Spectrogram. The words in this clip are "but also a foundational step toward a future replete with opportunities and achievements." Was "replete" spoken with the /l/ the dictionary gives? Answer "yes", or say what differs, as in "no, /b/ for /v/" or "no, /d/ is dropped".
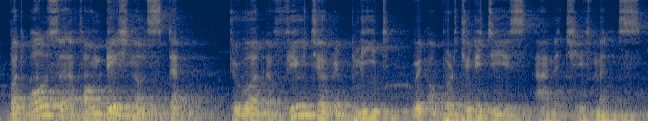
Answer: yes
